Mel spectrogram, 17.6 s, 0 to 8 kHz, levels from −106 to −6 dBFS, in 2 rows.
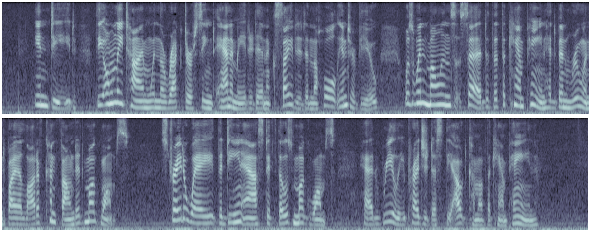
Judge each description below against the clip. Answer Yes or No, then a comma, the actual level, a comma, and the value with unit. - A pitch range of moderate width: No, wide, 6.3 semitones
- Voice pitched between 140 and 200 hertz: Yes, medium, 185 Hz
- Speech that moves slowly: No, average, 160 wpm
